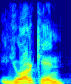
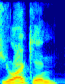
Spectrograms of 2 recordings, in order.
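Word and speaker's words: Joachim: now the Harry and Megan of Denmark Prince yokim pronounced yorkin prince jarkin it's spelled your Kim though York and I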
